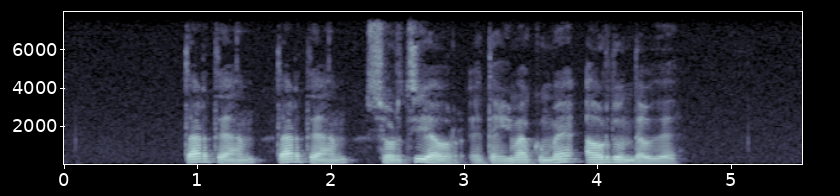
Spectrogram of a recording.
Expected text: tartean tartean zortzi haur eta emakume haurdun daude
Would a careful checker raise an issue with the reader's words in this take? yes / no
no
